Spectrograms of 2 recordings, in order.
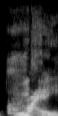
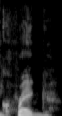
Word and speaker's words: Craig: he right he's right Americans say it wrong I'm in movies with Daniel Craig Craig but it's not Craig it's Craig Craig we will link to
